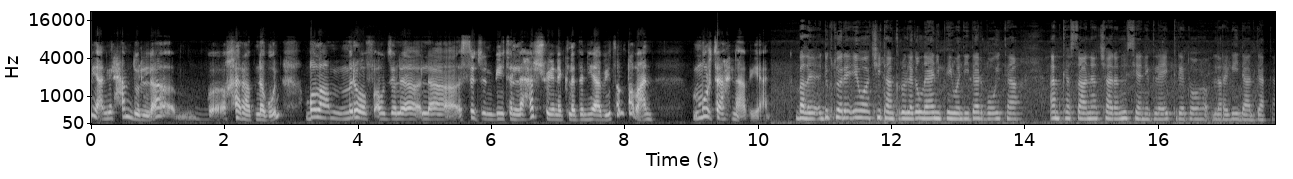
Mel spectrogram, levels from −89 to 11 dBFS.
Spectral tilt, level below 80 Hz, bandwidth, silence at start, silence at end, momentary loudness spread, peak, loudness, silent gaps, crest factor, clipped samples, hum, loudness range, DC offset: -3.5 dB/octave; -50 dBFS; 16 kHz; 0 s; 0 s; 11 LU; 0 dBFS; -19 LUFS; none; 20 dB; under 0.1%; none; 5 LU; under 0.1%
